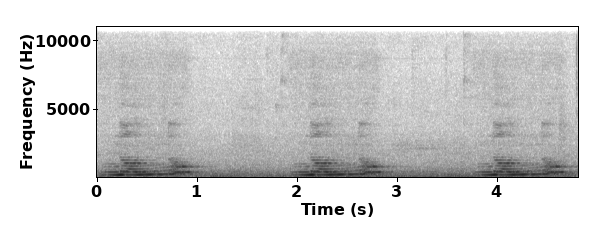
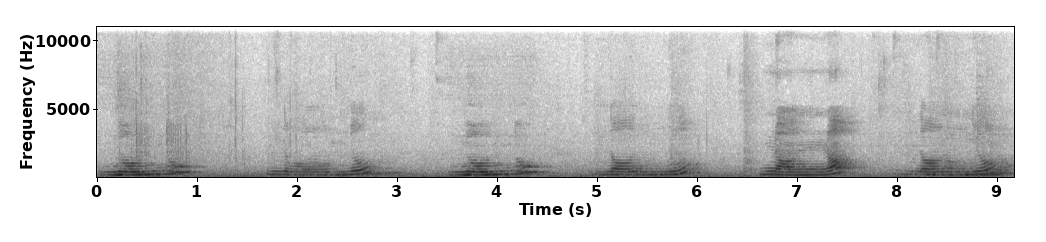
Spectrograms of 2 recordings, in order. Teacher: that N is lengthened. It's about twice as long as it would be if it were not a geminate.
